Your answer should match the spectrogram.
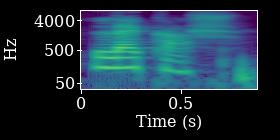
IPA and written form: ˈlɛ.kaʂ (lekarz)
